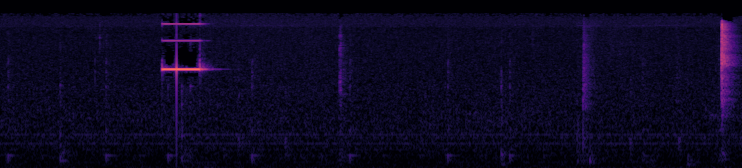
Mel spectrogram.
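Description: A single high electronic beep, about half a second long, less than two seconds in, over a clock ticking faintly about twice a second; a short sharp click near the end.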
